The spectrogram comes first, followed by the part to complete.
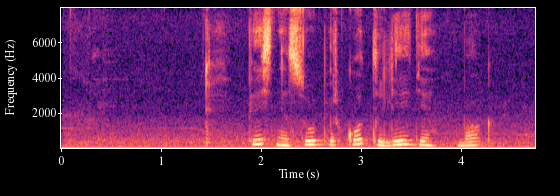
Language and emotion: Russian, neutral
